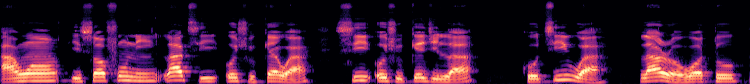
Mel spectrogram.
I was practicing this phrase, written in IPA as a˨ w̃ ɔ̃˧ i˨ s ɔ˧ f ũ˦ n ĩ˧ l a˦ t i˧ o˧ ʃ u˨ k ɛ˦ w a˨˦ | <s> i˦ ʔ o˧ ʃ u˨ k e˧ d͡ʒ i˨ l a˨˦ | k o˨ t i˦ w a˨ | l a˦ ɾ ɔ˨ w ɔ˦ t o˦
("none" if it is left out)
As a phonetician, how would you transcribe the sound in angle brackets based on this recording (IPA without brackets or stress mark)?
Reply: s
